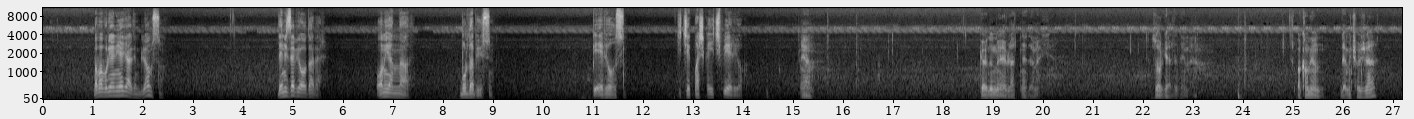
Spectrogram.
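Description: An elderly man speaks emotionally, in short phrases.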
